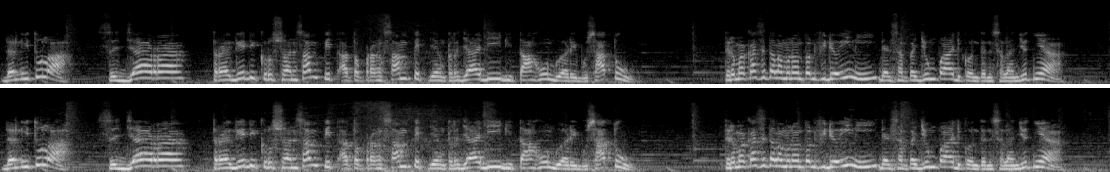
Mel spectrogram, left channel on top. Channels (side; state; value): left; quieter; 4.6 dB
